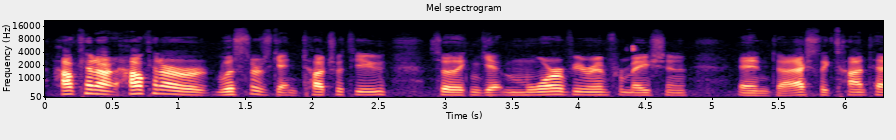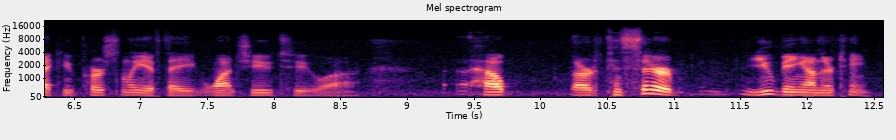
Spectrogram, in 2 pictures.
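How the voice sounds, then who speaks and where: A man hosting a podcast interview, upbeat and chatty, laughing often and restarting his sentences, a bit hoarse. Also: mid-range voice, normal speed, sharp tone. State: losing his voice. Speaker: podcast host. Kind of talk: casual interview chat.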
